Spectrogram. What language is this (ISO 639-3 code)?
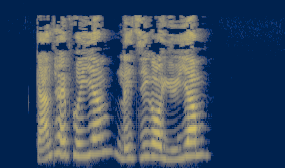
yue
